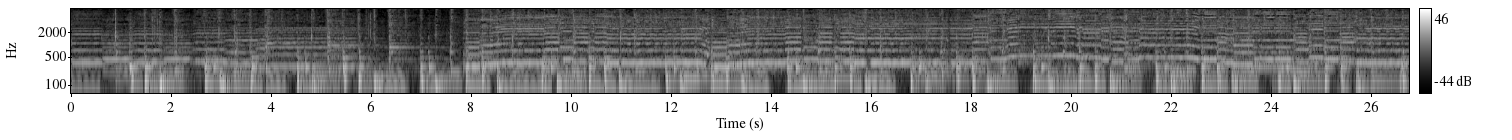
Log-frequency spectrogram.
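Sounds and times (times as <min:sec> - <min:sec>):
instrumental music: 0:00.0 - 0:26.7.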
